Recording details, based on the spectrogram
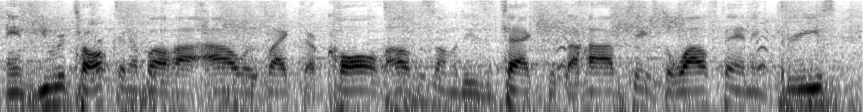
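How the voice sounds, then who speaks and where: A man's voice: mid-range voice, steady tone, racing. A man commentating on a fighting game tournament with casual, slangy analysis of the play. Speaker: esports commentator. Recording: music playing behind the voice.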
